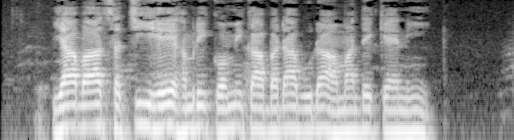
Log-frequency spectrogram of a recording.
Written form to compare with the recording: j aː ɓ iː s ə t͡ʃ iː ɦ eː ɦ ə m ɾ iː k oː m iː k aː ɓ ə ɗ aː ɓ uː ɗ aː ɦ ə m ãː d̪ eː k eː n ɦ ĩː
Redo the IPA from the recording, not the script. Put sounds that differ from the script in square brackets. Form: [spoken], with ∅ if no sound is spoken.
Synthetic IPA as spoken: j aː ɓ [aː] s ə t͡ʃ iː ɦ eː ɦ ə m ɾ iː k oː m iː k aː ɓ ə ɗ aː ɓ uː ɗ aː ɦ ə m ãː d̪ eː k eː n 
